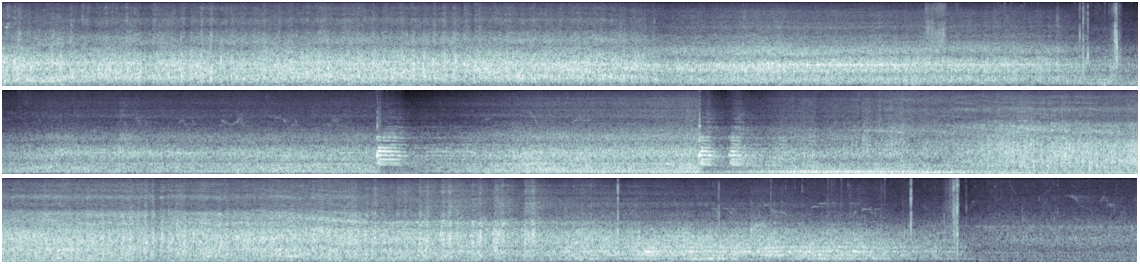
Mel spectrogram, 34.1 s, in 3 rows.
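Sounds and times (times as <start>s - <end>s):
train rumbling past: 0.0s - 34.0s
train horn blasts: 15.1s - 15.8s, 18.3s - 19.6s.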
